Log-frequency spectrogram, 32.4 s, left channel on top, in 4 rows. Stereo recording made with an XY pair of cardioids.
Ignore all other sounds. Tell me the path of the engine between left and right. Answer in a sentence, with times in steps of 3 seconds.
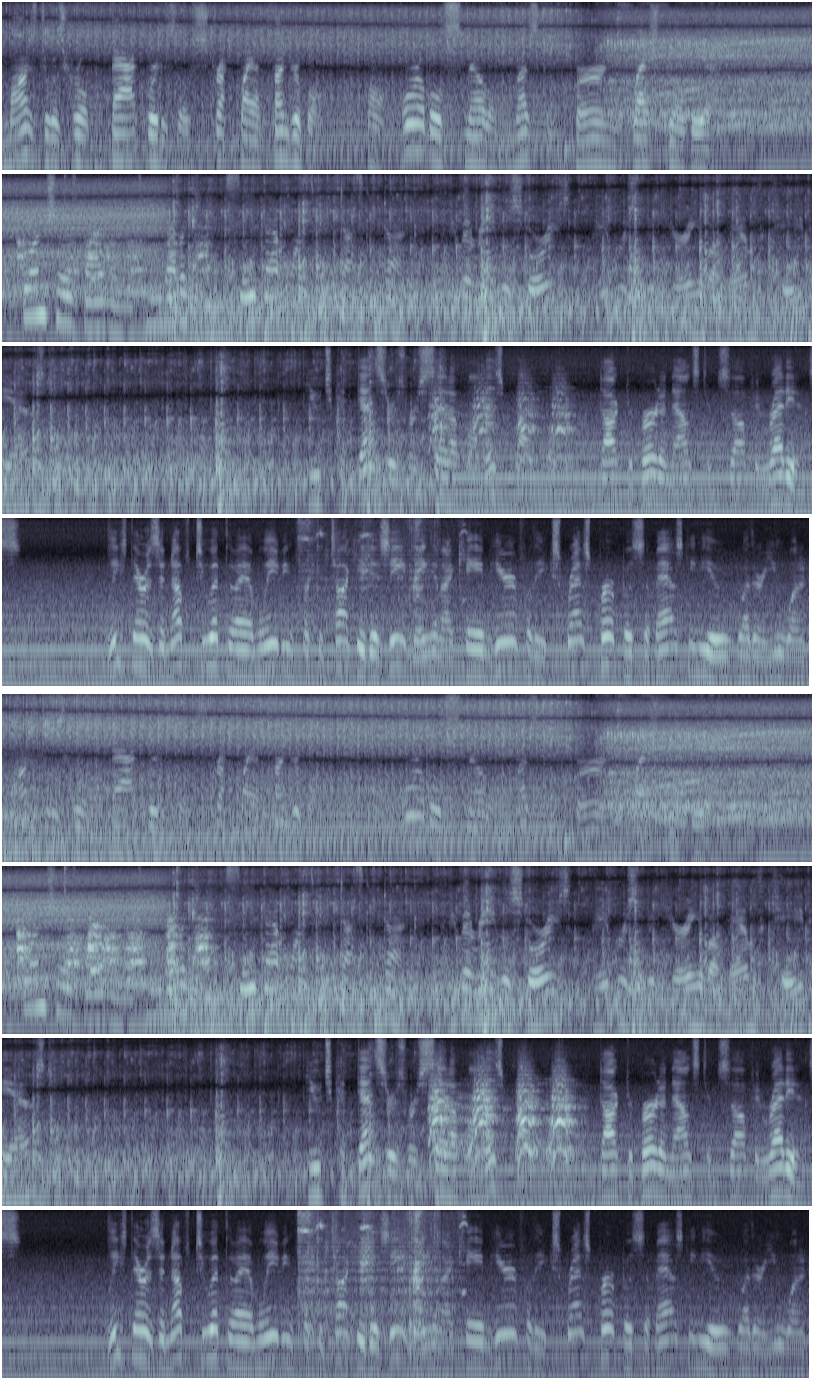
You can hear the engine on the right from 0 s, in the centre from 6 s and on the left from 12 s.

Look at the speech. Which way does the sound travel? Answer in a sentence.
You can hear the speech move from left to right and back again.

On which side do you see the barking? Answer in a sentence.
In this clip you hear the barking on the right.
